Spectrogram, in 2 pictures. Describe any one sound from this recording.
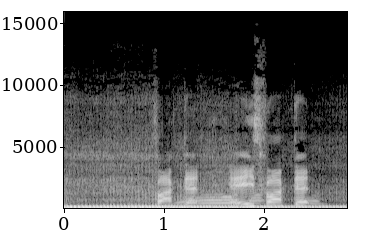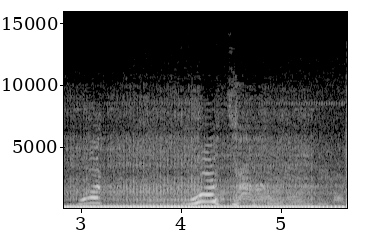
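A dirt bike engine revs up the hill.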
